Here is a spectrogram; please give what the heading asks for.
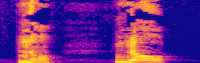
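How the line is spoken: Shouting. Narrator (Italian): gridò

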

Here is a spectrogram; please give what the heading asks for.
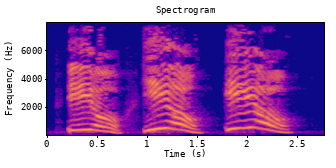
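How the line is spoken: Boys shouting in unison. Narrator (Italian): gridarono tutti insieme i ragazzi

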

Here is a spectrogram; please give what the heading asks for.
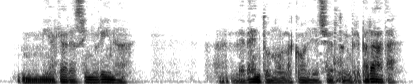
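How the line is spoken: Awkward murmur. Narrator (Italian): mormorò quasi impacciato

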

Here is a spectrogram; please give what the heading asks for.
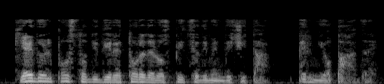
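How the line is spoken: Cold reply. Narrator (Italian): rispose Julien freddamente

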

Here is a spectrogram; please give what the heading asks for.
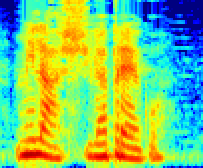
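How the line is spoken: Exasperated voice. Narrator (Italian): Agostino disse con voce esasperata

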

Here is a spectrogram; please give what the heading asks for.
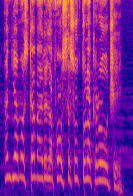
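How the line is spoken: Distant shout from dark room. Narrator (Italian): si udì gridare dal fondo buio della stanza

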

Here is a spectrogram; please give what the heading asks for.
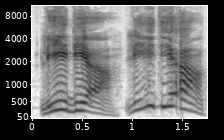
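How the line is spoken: Thundering voice. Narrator (Italian): tuonava al mattino

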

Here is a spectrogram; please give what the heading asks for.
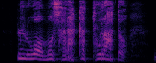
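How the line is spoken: Plain. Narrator (Italian): disse

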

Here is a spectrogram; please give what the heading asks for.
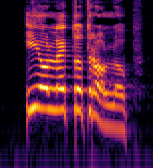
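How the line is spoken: Former minister exclaiming. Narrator (Italian): esclamò un ex ministro degli esteri

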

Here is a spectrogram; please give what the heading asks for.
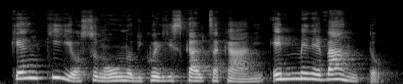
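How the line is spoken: Professor thundering. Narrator (Italian): tuonò il professore

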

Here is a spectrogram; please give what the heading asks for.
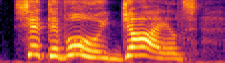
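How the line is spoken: Child shouting. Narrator (Italian): gridò il bambino

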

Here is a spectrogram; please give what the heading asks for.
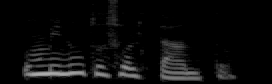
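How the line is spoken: Naive, pleading, childlike insistence. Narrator (Italian): insisté Jatkov col tono ingenuo e supplichevole di un bambino

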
